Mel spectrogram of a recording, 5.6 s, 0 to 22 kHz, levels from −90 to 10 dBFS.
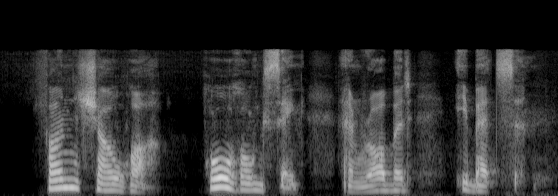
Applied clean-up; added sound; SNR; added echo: neural mask model Resemble Enhance denoiser.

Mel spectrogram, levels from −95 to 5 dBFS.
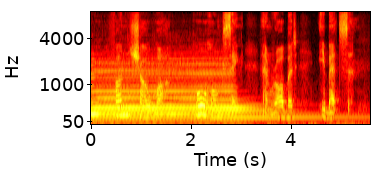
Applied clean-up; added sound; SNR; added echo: none; Bowed string instrument; -2 dB; none.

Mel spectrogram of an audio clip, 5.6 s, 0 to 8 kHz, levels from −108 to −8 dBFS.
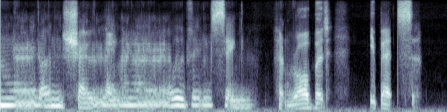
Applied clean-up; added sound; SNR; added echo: neural diffusion model UNIVERSE++.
